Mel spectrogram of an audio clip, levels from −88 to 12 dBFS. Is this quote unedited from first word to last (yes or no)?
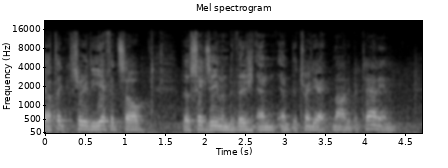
no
